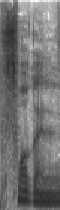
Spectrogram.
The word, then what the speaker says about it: Vogel: Que se dice, creo, se escribe con V, pero creo que se dice casi que con F, ¿no? Ahí con Foggel, ¿no?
